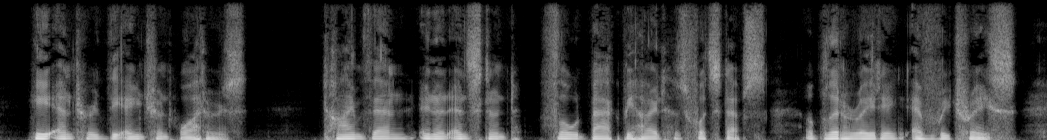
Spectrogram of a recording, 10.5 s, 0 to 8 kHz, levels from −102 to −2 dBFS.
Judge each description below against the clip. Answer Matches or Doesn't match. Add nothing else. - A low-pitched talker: Matches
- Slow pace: Matches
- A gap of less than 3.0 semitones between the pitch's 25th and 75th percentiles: Matches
